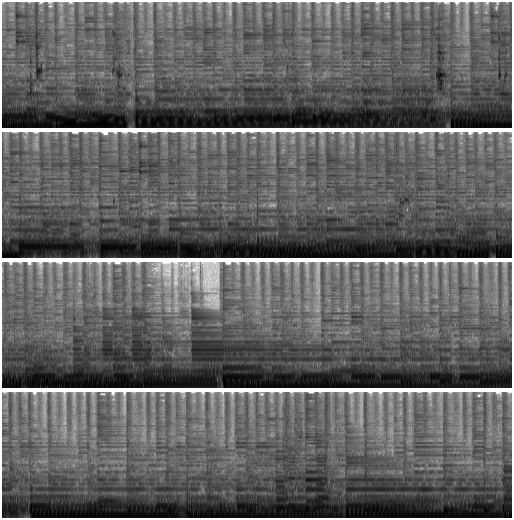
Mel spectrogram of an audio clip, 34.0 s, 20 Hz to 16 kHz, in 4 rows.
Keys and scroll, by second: 8.0 b, 12.6 ctrl+*, 13.9 Page_Down, 21.4-22.9 typing, 23.7 ctrl+d, 25.5 b, 29.9 ctrl+*, 30.6 Page_Down.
